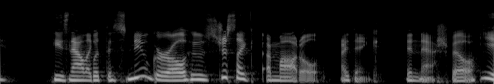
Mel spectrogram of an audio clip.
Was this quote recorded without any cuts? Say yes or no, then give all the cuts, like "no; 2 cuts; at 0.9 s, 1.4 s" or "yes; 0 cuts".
no; 1 cut; at 0.9 s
